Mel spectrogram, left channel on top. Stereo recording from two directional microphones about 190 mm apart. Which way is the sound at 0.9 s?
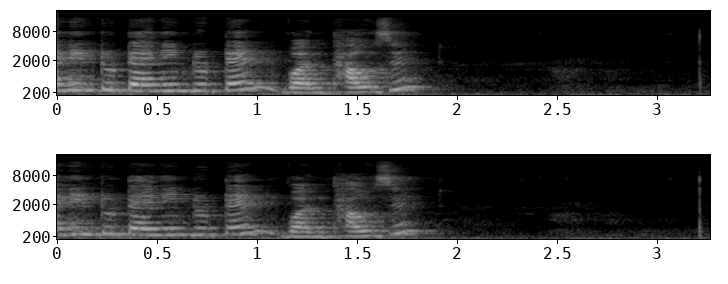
50° left (ahead or behind).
